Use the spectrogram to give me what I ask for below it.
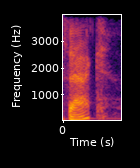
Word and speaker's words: Zach: Yeah, my name is Zach, spelled Z-A-C-H.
